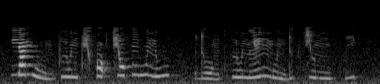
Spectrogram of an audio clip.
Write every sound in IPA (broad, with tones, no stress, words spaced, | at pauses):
ja˥˩m wuː˩˦mklu˧nt͡ɕʰɔ˦˥ʔ t͡ɕɔː˦˥p̚ŋuː˥˩nuː˥˩k̚ | doː˩˦ŋkʰlu˧nle˥˩n mu˨˩ndu˥˩k̚ t͡ɕɯː˧mŋu˨˩k̚pi˥˩t̚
